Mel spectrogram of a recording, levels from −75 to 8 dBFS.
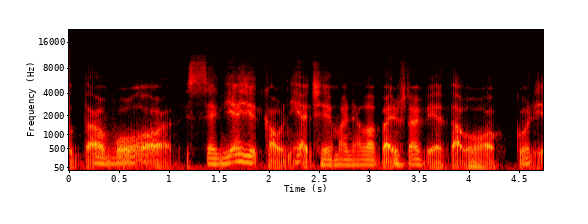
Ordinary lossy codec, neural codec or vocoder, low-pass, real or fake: Opus, 16 kbps; autoencoder, 22.05 kHz, a latent of 192 numbers a frame, VITS, trained on many speakers; 9.9 kHz; fake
